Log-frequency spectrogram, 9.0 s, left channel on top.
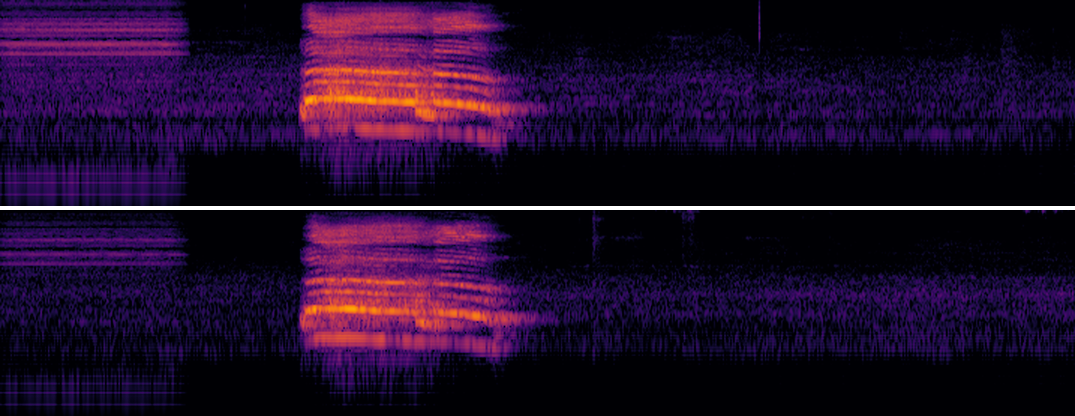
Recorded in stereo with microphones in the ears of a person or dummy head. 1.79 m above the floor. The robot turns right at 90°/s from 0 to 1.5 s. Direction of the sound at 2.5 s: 50° left (ahead or behind).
